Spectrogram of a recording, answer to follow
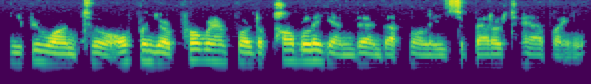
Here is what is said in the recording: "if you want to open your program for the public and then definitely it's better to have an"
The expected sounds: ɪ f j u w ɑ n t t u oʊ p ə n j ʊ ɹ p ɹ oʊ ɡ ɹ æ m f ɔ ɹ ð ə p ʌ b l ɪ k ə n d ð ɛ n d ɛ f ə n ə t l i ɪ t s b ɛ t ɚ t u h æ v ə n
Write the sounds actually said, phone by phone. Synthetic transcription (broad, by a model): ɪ f j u w ɑ n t t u oʊ p ə n j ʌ ɹ p ɹ oʊ ɡ ɹ æ m f ɔ ɹ ð ə p ʌ b l ɪ k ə n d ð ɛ n d ɛ f ə n ə t l i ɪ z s b ɛ t ɚ t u h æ p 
